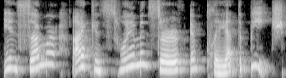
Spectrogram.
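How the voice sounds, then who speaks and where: Woman acting as young male storybook cat, high voice, lively pitch, childlike, earnest, expressive. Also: a little slow, full character voice. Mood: wistful.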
